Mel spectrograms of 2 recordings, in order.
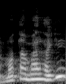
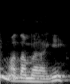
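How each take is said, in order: First: Higher and louder, eagerly inviting; eager call. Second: Said in the usual way. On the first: Real, not acted. Preacher eagerly asking the congregation for more stories.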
